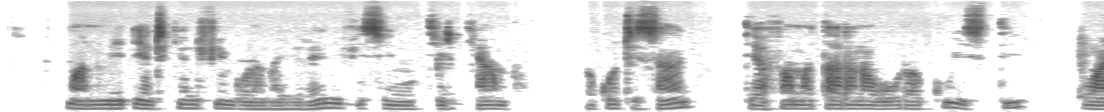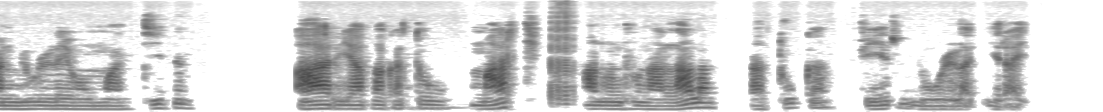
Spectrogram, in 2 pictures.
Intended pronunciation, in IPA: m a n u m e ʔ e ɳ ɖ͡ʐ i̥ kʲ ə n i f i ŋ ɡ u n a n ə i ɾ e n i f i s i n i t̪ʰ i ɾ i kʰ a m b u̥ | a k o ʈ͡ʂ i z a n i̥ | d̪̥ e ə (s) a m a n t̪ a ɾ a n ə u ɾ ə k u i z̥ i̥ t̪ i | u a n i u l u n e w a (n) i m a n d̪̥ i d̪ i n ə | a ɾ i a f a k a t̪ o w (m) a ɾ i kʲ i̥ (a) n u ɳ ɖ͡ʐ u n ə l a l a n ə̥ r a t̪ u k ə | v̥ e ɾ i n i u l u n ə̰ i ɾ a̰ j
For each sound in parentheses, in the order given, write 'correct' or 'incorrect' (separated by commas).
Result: incorrect, incorrect, correct, correct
